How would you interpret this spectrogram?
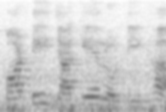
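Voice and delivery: slow, deliberate word by word; slow articulation. Real, not acted. Father gives child the second line, slowly. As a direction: dictate it slowly to someone who can't hear.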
